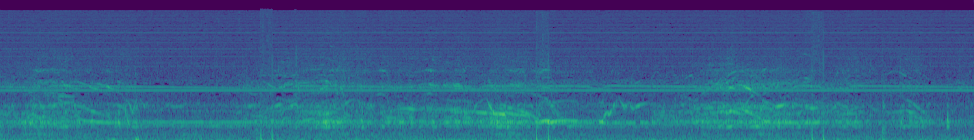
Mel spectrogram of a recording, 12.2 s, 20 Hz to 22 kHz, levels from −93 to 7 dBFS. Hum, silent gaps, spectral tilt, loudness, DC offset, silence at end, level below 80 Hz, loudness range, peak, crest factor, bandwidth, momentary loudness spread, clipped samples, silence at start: none; none; -3.5 dB/octave; -32 LUFS; under 0.1%; 0 s; -44 dBFS; 4 LU; -12 dBFS; 22 dB; 16 kHz; 9 LU; under 0.1%; 0 s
